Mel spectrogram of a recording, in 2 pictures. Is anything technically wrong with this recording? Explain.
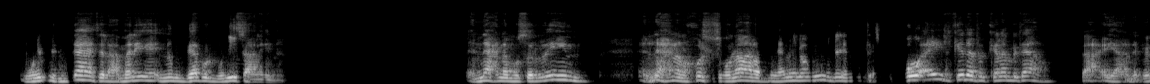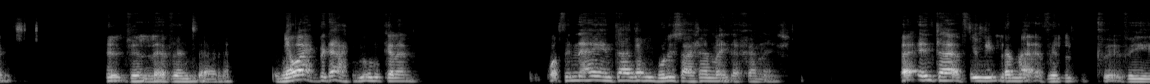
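No, nothing technically wrong turns up anywhere in this audio.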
